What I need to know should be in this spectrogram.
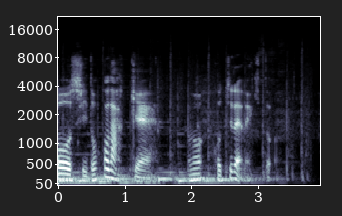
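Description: Footsteps run on a dirt path.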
